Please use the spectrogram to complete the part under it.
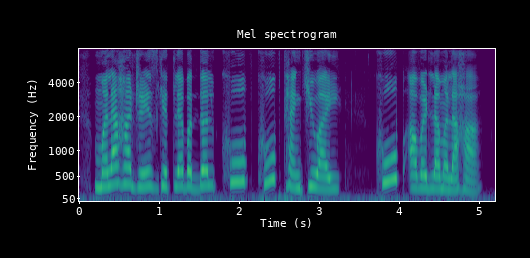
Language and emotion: Marathi, happy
